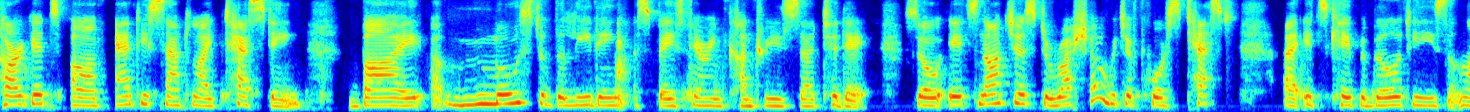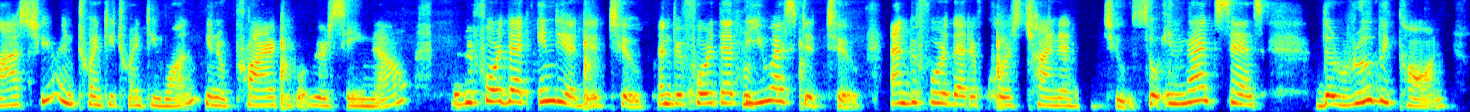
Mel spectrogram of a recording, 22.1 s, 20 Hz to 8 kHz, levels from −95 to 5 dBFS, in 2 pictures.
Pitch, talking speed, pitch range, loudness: 225 Hz, 175 wpm, 205-265 Hz, -19 LUFS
